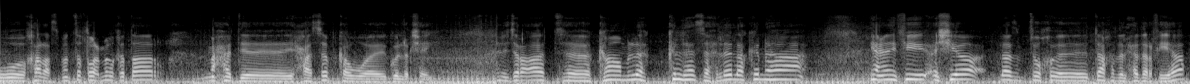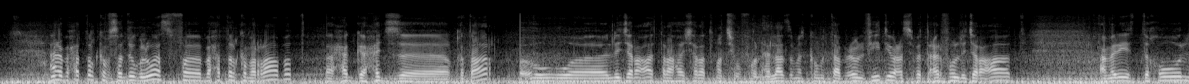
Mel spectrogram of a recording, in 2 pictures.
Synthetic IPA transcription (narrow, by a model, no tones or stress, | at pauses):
wxɑlɑːsˤmɪnt̪ɨt̪ˤlɑʕmɪnəlqɨt̪ˤɑːɾˤ | maħad̪jħaːsɪbkʔawjɡuːlːəkʃiːlʔɪd͡ʒɾˤɑːʔaːt̪kaːmla | kɪlːhasahlalaːkɪnːha | jaʕnifiʔaʃjaːʔ | laːzɪmt̪ːt̪aːxʊðɪlħaðɑɾˤfiːhaʔanabaħʊt̪ˤːɪlkʊbisˤɑd̪uːqɪlwasfbaħʊt̪ˤːɪlkʊmbɪrˤːɑːbɨt̪ˤ | ħaɡːħad͡ʒzqɨt̪ˤɑːɾˤ | lʔɪd͡ʒɾˤɑːʔaːt̪ɾˤɑːhʃɾˤɑːt̪mat̪ʃuːfuːnhalaːzɪmt̪kuːnmʊt̪ːaːbɪʕuːnɪlfiːd̪juʕasabat̪ʕaɾfuːnəlʔɪd͡ʒɾˤɑːʔaːt̪ | ʕamalɪjːad̪ːʊxuːl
